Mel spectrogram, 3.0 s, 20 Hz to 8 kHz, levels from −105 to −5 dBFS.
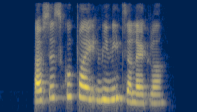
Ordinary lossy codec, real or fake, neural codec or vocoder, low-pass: none; fake; codec, 16 kHz, 2 kbps, FunCodec, trained on Chinese and English, 25 frames a second; 7.2 kHz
